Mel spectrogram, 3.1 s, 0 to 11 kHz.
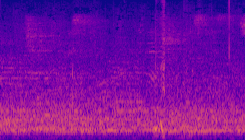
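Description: A reverberant departure hall at Incheon Airport with steady crowd murmur, and a muffled boarding announcement over the PA directing passengers to gate 13, blending into the constant background hum, with a faint clatter near the middle.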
